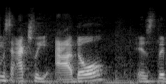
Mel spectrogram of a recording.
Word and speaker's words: Adol: just now uh because this name is actually adol is the pronunciation so you know there's been that i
